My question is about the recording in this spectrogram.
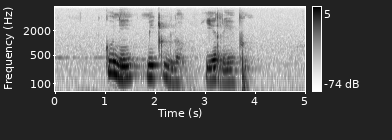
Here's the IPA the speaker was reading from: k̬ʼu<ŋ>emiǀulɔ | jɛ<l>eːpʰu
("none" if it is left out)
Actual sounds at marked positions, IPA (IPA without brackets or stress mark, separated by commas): n, r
